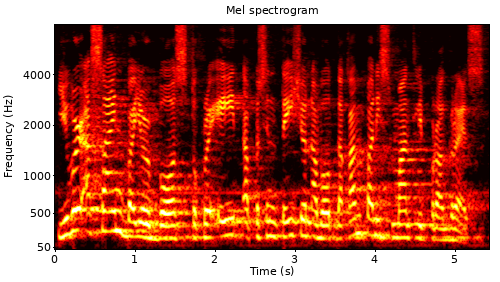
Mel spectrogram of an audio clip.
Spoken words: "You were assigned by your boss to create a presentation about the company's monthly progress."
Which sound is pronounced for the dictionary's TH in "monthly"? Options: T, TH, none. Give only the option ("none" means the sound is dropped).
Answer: T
